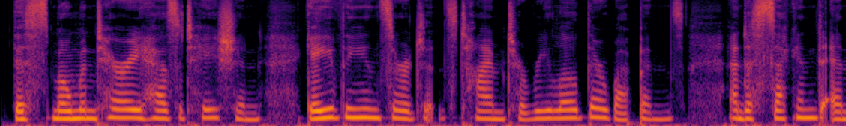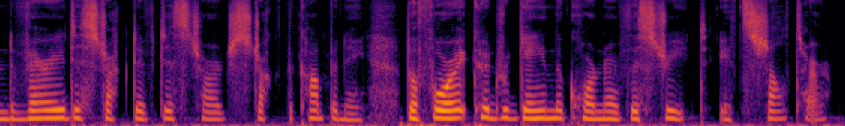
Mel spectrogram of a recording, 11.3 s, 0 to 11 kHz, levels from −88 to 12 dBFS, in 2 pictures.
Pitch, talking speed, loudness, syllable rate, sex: 205 Hz, 175 wpm, -21 LUFS, 5.5 syllables/s, female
